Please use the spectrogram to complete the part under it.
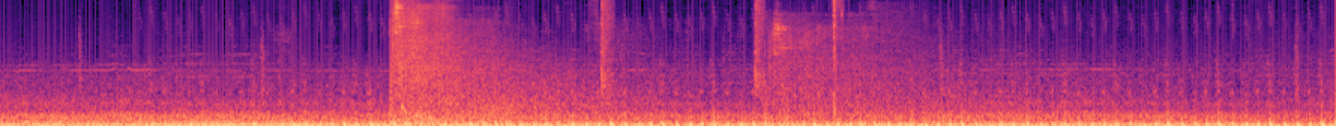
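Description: Ships trade fire in the naval combat game From The Depths, sharp weapon bursts and booms cracking over a constant low engine rumble, with a heavy blast standing out midway.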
